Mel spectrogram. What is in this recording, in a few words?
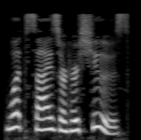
user fast; how tall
